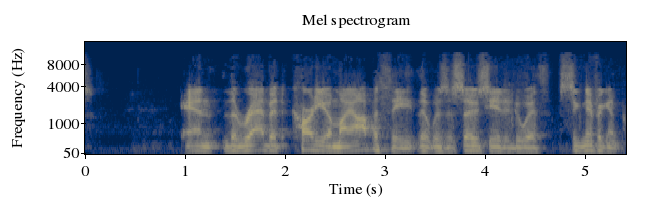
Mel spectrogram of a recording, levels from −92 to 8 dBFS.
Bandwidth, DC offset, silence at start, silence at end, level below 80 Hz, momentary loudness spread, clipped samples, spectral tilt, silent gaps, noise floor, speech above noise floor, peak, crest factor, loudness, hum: 11.5 kHz; under 0.1%; 0 s; 0 s; -60 dBFS; 8 LU; under 0.1%; -3.5 dB/octave; none; -71 dBFS; 41 dB; -6 dBFS; 24 dB; -29 LUFS; none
